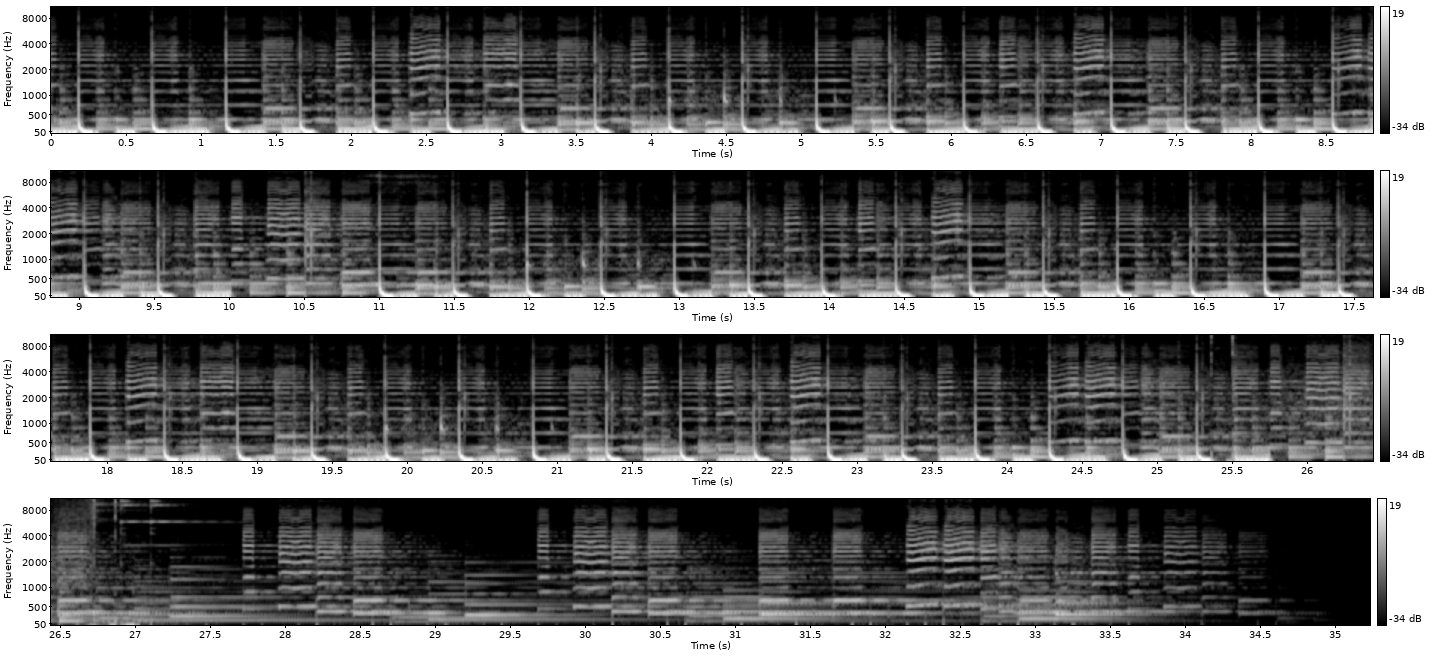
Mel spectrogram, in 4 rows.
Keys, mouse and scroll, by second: 0.0-2.0 typing, 0.2 click, 0.8 click, 2.1 click, 2.5 scroll down 1, 4.5 scroll up 1, 6.4 space, 6.6 click, 7.0 space, 8.3 scroll up 1, 8.4 space, 8.7 click, 9.0 space, 10.6 ctrl+Tab, 22.6 ctrl+shift+click, 22.9 ctrl+g, 23.5 click, 30.3 F12.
